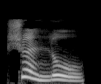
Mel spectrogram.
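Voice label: "顺路", Mandarin Chinese; chinese flashcards; hsk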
